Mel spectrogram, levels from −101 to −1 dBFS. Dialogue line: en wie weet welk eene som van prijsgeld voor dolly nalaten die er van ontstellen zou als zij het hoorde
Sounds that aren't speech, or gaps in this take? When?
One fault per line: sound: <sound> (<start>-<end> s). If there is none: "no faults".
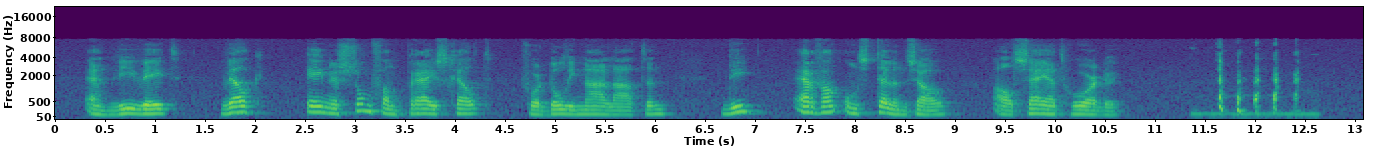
sound: laugh (11.4-12.7 s)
